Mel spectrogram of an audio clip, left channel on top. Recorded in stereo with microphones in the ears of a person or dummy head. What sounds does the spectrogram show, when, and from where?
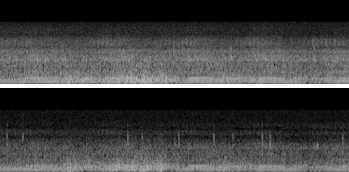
0.0 s a lawn mower: 50° left (ahead or behind); by 3.5 s 45° left (ahead or behind)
